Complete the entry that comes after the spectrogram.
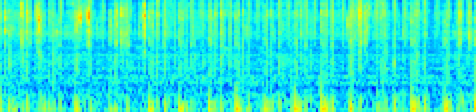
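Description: Long painted nails tap and scratch an Amazon Prime padded poly bubble mailer that is flat, thin and appears empty while it is held up. Quick, irregular taps with dull low thumps mix with bright crinkly scratching across the plastic surface.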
